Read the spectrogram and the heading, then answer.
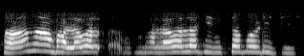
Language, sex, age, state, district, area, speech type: Odia, female, 45-60, Odisha, Sundergarh, rural, conversation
